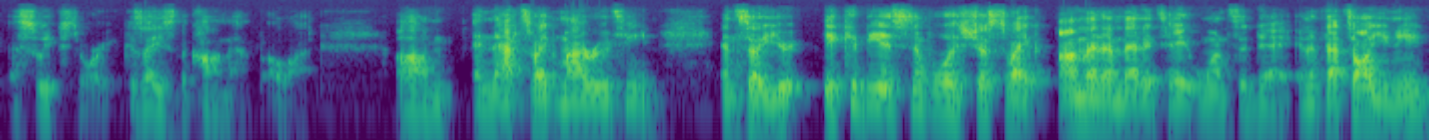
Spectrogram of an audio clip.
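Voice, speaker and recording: A man's voice: a bass voice, slightly rough. A middle-aged man giving conversational advice as an interview guest, explaining in plain, everyday words sprinkled with filler phrases. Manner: plain-spoken, explanatory, peppered with "like" and "you know". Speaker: podcast guest, mental health advocate. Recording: dull, lo-fi sound.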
